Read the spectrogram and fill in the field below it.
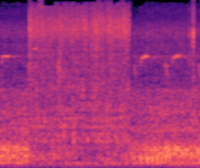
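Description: Water trickles down over rocks.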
